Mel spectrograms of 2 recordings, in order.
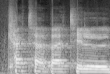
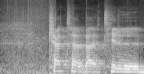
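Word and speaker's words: كَتَبَتِ: So, according to the rules of writing and indeed pronunciation, the sukoon changes to a kasra. So you write it katabatil bintu maqalatan. Katabatil bintu maqalatan.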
